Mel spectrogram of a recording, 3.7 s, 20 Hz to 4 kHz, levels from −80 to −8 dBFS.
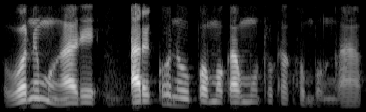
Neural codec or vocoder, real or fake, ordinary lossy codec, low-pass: none; real; none; 3.6 kHz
